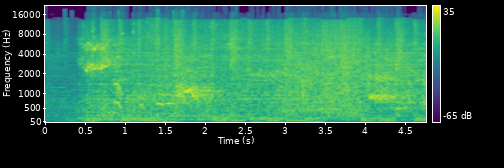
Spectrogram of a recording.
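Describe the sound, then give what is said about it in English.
A getaway car speeding off after a robbery gives a loud, continuous rushing roar of engine and road noise that swells in quickly and holds steady, with hints of tire skidding. “the car speeds away”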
